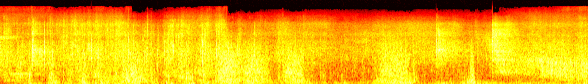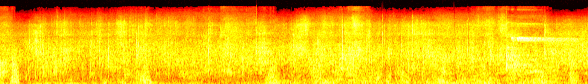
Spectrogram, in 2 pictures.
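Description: Ice skates scrape and carve across the ice.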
